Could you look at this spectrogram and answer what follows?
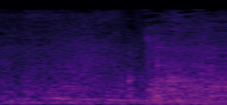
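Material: Nothing is struck.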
